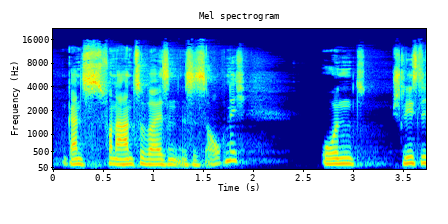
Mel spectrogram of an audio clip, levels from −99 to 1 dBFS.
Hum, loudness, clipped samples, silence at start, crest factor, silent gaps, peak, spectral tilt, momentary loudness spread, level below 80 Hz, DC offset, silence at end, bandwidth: none; -25 LUFS; under 0.1%; 0.1 s; 20 dB; none; -8 dBFS; -2.5 dB/octave; 14 LU; -74 dBFS; under 0.1%; 0 s; 16.5 kHz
